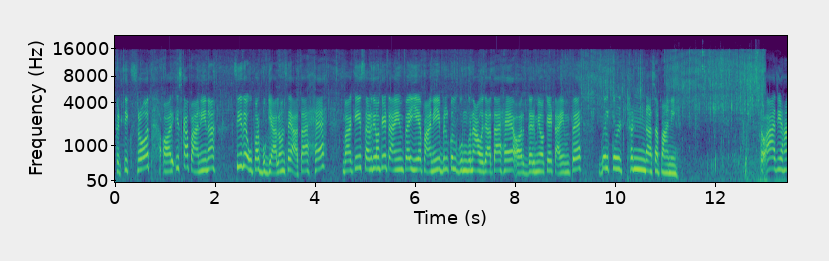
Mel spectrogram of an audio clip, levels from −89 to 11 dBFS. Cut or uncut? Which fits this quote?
uncut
